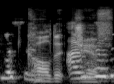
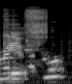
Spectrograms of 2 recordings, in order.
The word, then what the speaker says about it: GIF: Developers of GIF called it GIF, but other people call it GIF.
